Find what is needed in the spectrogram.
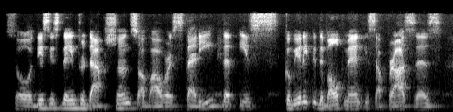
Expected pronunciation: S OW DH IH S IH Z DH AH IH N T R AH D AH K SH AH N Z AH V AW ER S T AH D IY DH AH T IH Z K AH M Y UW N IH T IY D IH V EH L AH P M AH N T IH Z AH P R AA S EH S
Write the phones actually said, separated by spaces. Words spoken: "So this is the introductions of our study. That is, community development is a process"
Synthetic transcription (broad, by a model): S OW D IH S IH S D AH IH N T R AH D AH K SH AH N S AH V AW ER S T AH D IY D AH T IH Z K AH M Y UW N IH T IY D IH V EH L AH P M AH N T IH S AH P R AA S EH S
